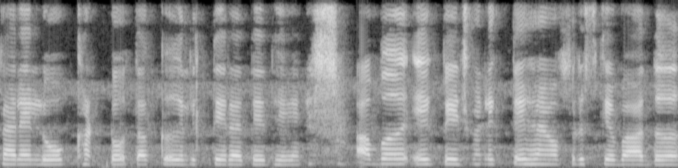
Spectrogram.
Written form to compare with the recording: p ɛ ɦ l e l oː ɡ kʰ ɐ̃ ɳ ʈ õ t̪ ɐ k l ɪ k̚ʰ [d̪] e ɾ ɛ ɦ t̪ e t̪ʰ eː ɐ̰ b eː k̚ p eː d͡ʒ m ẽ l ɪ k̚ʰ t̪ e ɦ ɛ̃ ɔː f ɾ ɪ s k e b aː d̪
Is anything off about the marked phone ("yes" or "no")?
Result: yes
